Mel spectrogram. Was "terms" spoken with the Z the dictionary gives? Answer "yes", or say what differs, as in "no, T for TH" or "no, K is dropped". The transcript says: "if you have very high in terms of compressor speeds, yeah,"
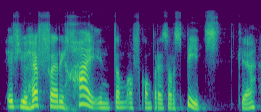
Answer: no, Z is dropped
